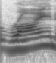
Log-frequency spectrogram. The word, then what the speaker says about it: Rion: But Ryan is spelled Rion, like lion. Ryan King, Lion King.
